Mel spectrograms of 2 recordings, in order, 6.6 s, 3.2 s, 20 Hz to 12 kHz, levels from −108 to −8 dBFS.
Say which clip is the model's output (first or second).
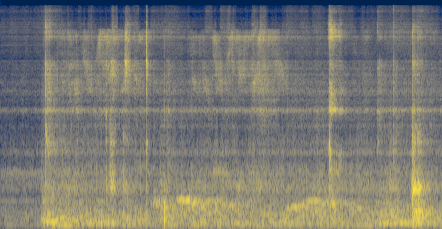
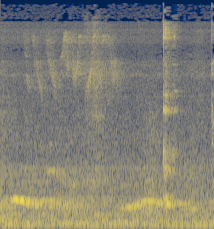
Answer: first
